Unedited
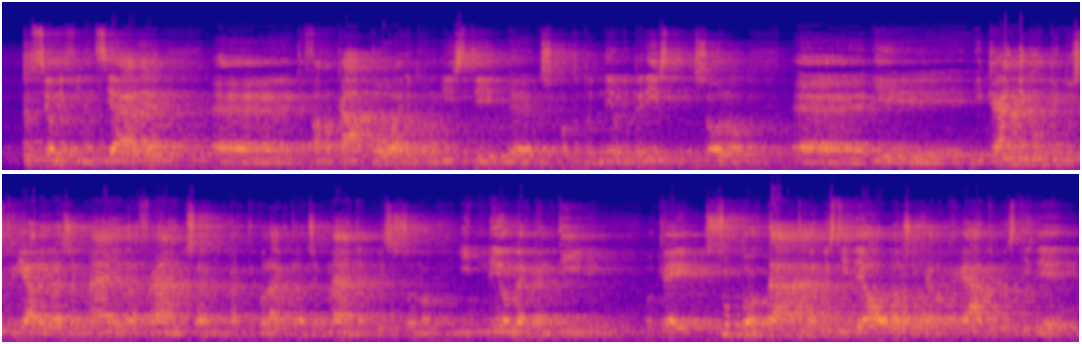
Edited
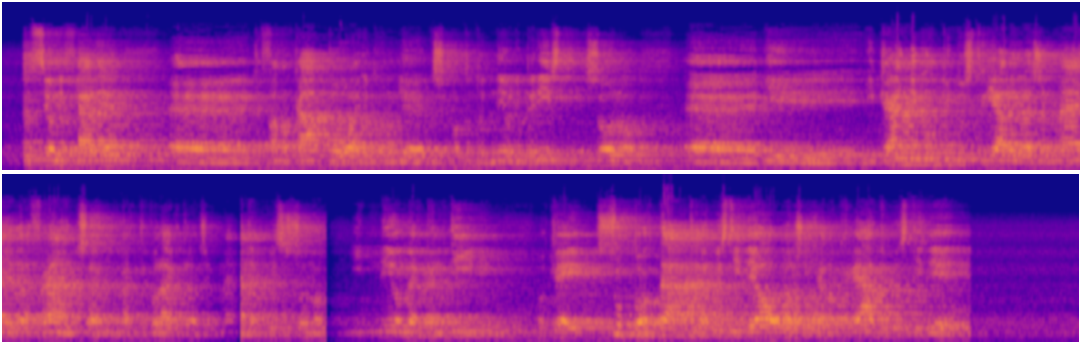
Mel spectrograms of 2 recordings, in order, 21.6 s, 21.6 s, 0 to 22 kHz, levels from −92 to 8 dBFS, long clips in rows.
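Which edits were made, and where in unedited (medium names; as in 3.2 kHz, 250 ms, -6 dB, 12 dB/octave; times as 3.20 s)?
0.76–1.19 s: delete
4.43–5.08 s: delete
13.49–14.24 s: fade out
15.10–16.27 s: fade in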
